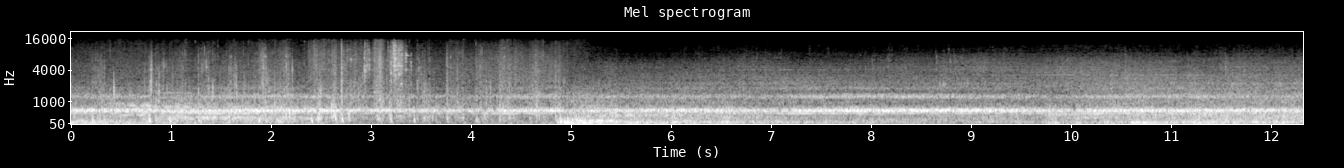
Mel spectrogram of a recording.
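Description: Footsteps run quickly through grass and leaves.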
